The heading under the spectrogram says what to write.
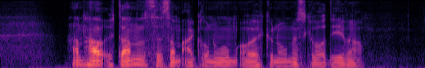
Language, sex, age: Norwegian, male, 27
